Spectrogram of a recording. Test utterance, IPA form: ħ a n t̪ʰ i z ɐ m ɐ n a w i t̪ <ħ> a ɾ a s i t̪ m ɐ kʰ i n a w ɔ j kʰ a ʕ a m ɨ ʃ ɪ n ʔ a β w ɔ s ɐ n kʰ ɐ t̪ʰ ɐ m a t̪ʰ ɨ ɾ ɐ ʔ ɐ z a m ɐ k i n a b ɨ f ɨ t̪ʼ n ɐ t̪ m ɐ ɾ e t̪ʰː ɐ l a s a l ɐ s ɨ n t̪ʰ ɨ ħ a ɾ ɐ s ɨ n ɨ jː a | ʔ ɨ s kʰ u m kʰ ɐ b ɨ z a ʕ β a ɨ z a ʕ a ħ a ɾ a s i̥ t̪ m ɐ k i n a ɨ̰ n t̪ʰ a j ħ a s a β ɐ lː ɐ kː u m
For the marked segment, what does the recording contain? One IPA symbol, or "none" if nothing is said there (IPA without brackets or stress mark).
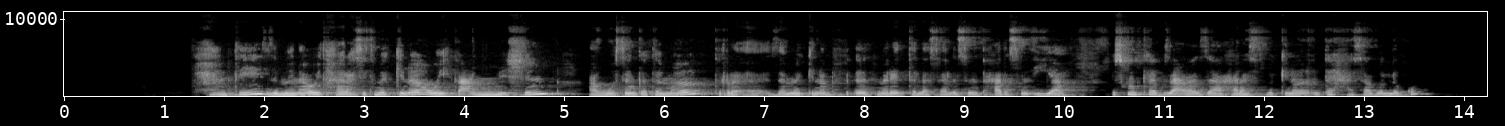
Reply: ħ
